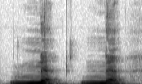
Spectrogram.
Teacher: I'm pushing the air out my nose, right? So I have an oral cavity where the air could be, and then I have this quite large nasal cavity back here.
